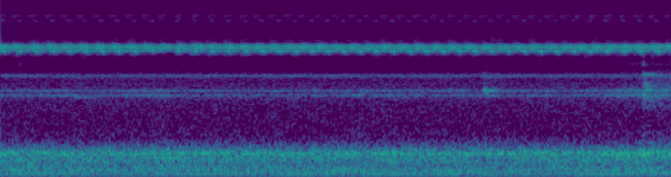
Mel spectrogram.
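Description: Steady background noise: a low, even hiss with a thin, continuous high-pitched whine over it.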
